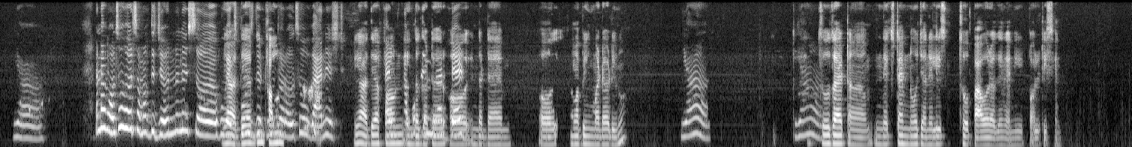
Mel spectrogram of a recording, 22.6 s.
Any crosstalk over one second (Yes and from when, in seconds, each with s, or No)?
Yes, from 4.4 s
